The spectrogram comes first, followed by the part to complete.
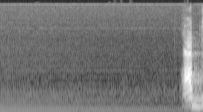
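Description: Steady electrical hum made of several even tones, faint. A man starts speaking near the end.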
